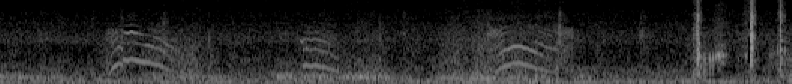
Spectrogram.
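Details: A female Norwegian Forest Cat kitten one week old, born very small, cries with three short, high, arched mews, then a few sharp clicks and knocks close by.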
